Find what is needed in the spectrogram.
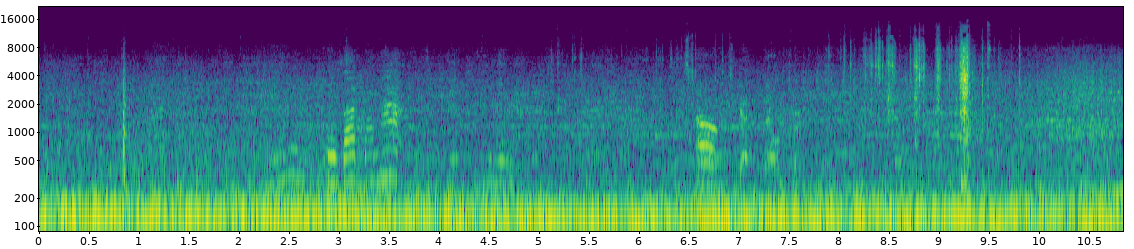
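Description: Golf cart driving along a street, heard from on board: a steady low rumble of its motion. Faint voices come through a few times.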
